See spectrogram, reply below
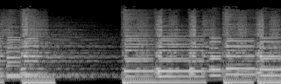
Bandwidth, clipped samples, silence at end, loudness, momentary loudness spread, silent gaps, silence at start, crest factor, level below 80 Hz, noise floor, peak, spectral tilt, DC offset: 16 kHz; under 0.1%; 0 s; -16 LUFS; 16 LU; none; 0 s; 16 dB; -28 dBFS; -36 dBFS; 0 dBFS; -3.5 dB/octave; under 0.1%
